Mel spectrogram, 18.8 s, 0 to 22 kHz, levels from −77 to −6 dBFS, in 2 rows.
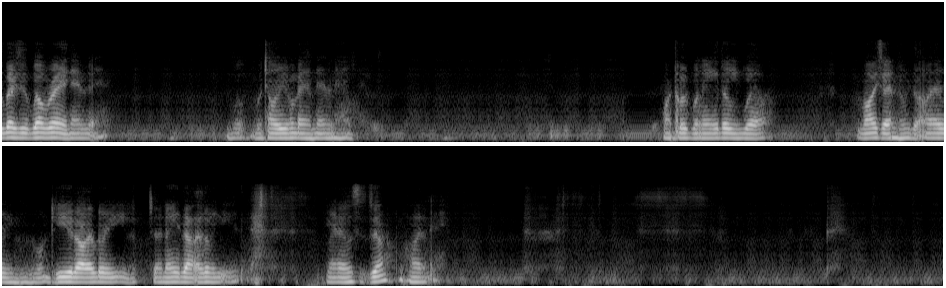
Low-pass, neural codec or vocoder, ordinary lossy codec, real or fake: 7.2 kHz; codec, 16 kHz, 0.5 kbps, FreqCodec, larger model; MP3, 48 kbps; fake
